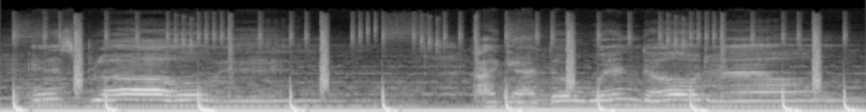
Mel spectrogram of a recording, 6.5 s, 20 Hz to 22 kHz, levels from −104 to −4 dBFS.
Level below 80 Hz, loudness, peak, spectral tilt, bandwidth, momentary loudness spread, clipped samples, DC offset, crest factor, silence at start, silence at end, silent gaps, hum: -22 dBFS; -22 LUFS; -6 dBFS; -6 dB/octave; 13 kHz; 6 LU; under 0.1%; 0.2%; 12 dB; 0 s; 0 s; none; none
